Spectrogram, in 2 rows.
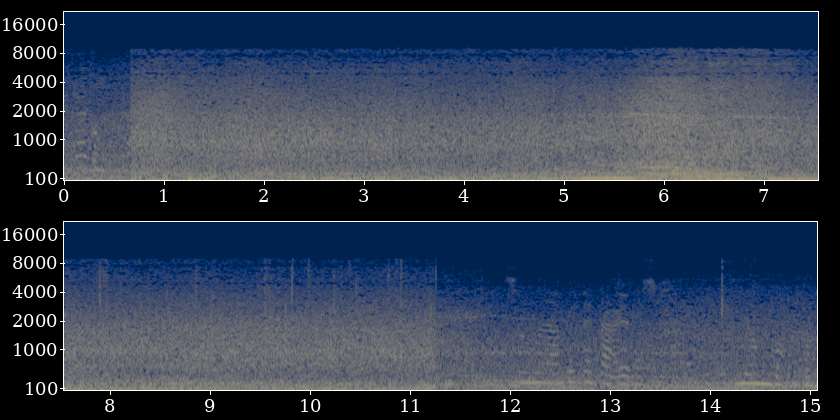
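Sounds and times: road traffic: 0.0 - 15.0
vehicle passing close: 0.7 - 11.3.

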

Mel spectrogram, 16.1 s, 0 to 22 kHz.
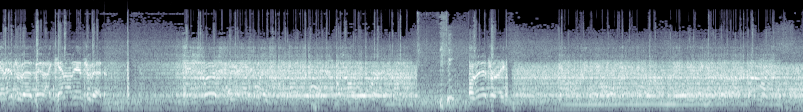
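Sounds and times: garbled radio voices: 0.0 - 16.0
static hiss burst: 9.4 - 16.0
low steady tone: 10.3 - 16.0
warbling squeal: 10.7 - 16.0.

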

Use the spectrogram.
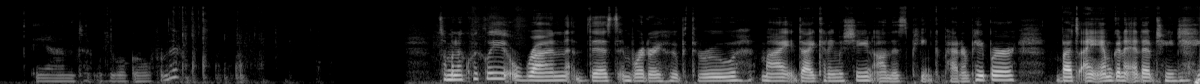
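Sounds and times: plastic packaging crinkling: 1.0 - 3.4.

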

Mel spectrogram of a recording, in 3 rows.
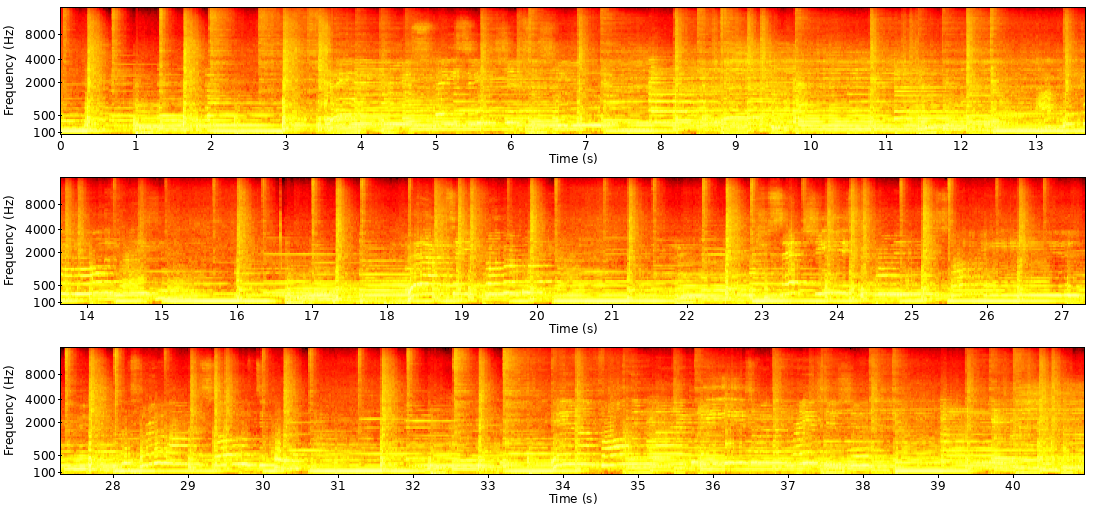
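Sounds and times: drum kit beat: 0.0 - 40.9
electric bass low notes: 0.0 - 40.9
electric guitar: 0.0 - 40.9.

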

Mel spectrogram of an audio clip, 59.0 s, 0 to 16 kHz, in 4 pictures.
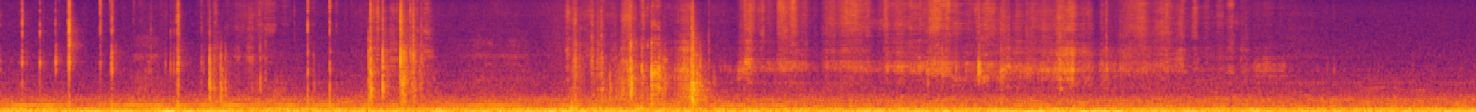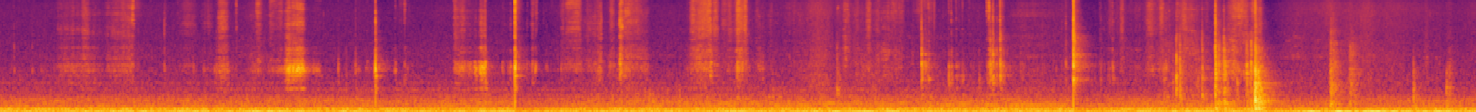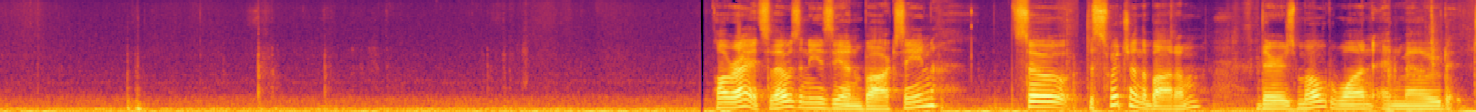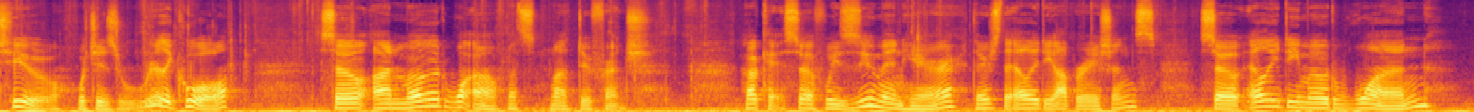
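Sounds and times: steady low hum: 0.0 - 59.0
plastic charging pad handled: 0.2 - 4.4, 5.6 - 12.7, 23.1 - 27.4, 46.5 - 47.9.

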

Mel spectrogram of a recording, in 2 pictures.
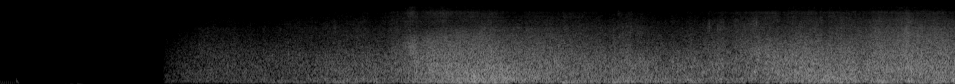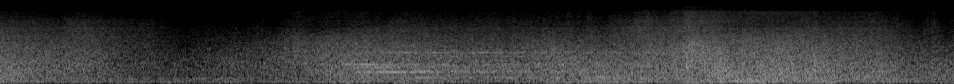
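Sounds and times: ocean surf washing in: 11.5 - 19.0.

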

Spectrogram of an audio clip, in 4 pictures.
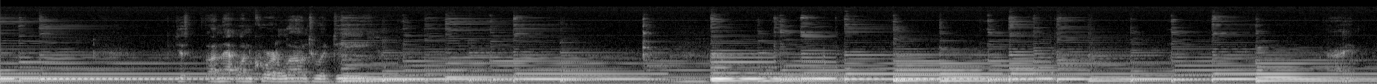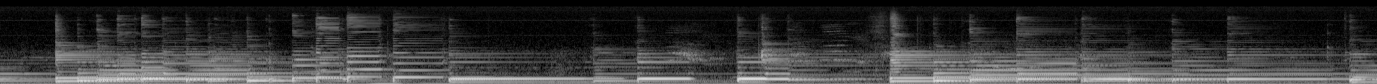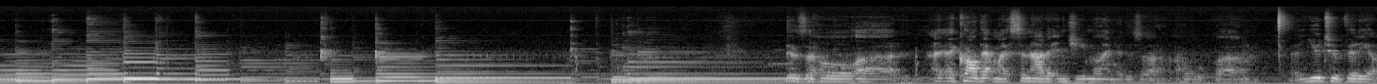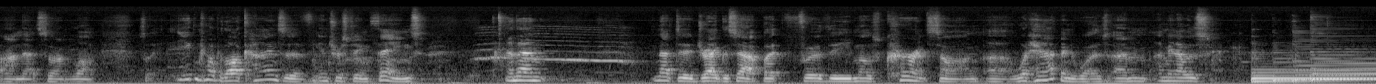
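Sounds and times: solo acoustic guitar piece: 0.0 - 46.7, 47.7 - 55.0.

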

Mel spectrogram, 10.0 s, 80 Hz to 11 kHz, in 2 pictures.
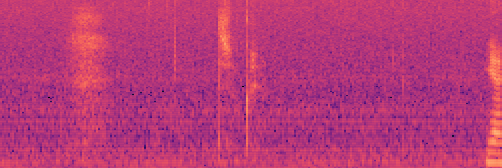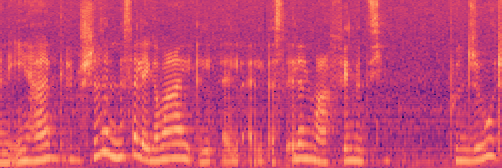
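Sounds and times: steady low hum: 0.0 - 10.0
woman whispering: 2.2 - 2.8.

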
